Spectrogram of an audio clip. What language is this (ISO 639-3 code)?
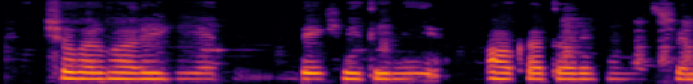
ben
